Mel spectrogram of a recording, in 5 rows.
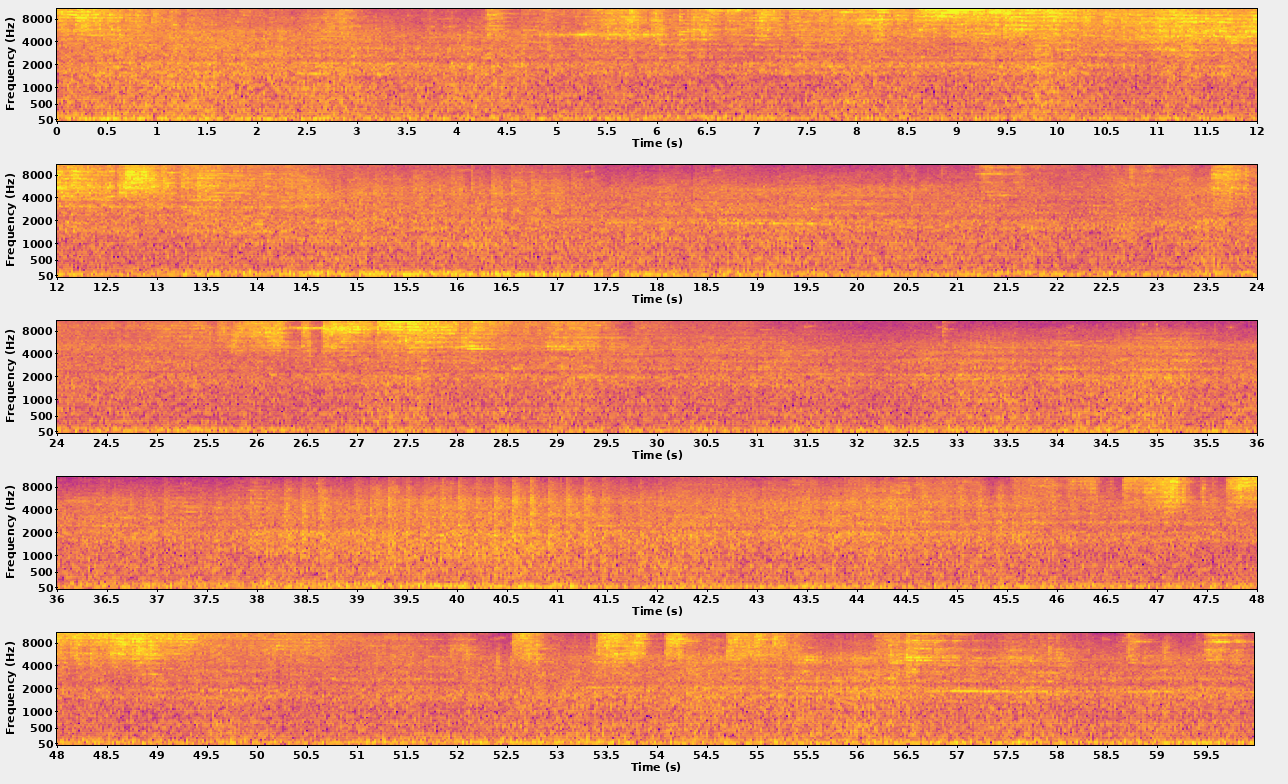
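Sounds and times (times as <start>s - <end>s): freight train wheels rumbling: 0.0s - 59.9s
high wheel squeals: 4.7s - 14.4s, 25.4s - 29.7s, 51.6s - 59.9s.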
